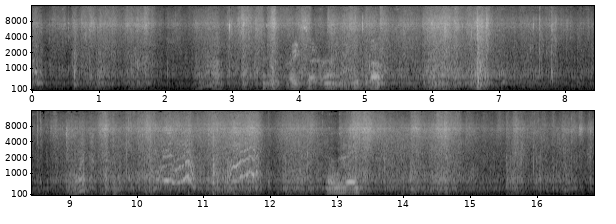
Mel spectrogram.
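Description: Fabric rustles and swishes as it is handled.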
